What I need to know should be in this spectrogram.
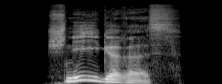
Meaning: strong/mixed nominative/accusative neuter singular comparative degree of schneeig
- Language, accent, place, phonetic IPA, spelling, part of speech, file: German, Germany, Berlin, [ˈʃneːɪɡəʁəs], schneeigeres, adjective, De-schneeigeres.ogg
